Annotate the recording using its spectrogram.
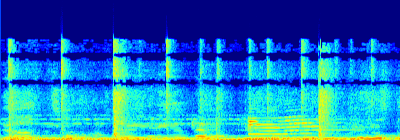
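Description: Live rock band playing loudly: electric guitar, drum kit and keyboard, with a few sustained notes sliding up in pitch near the end.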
